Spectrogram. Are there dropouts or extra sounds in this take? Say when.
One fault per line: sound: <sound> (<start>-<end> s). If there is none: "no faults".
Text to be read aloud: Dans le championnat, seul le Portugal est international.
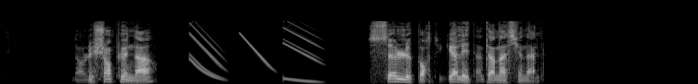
sound: chirp (1.9-3.3 s)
